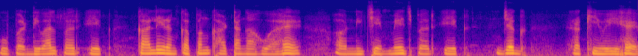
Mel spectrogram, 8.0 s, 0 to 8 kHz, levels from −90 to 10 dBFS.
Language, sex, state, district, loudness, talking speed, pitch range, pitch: Hindi, male, Chhattisgarh, Bastar, -18 LUFS, 150 wpm, 135-160 Hz, 145 Hz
